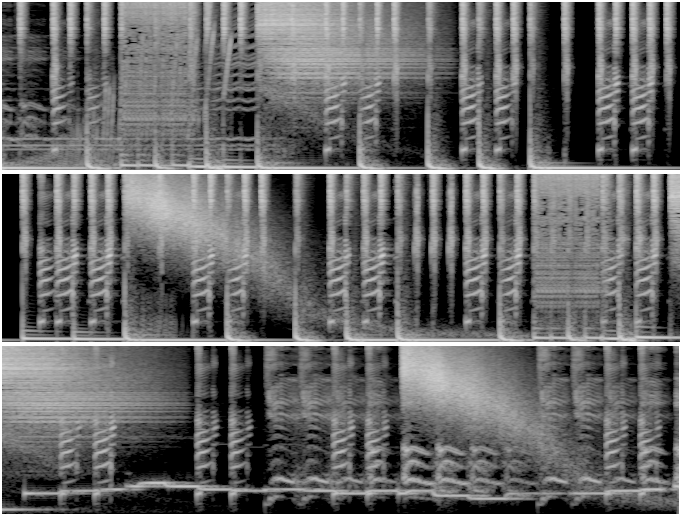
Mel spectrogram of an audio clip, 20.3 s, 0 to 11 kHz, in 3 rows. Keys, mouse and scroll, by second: 1.7 Up, 2.7 Down, 5.7 click, 9.9 click, 17.7 right click.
